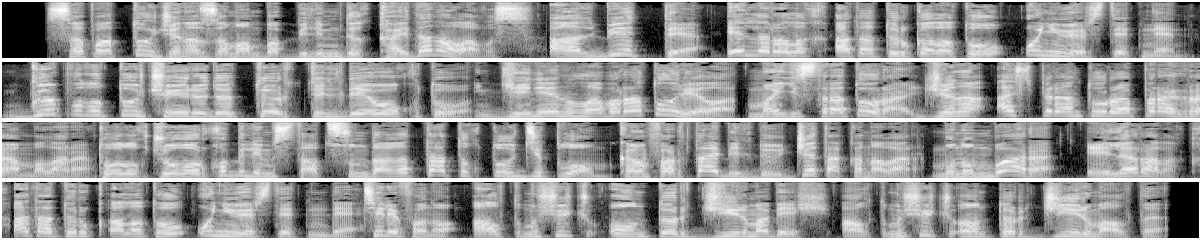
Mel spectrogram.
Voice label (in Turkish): Kirgizca Erkek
